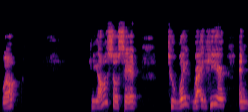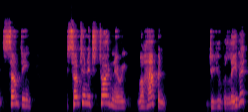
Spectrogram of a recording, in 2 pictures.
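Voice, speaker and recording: A man playing an excitable, incredulous biblical disciple in a church dramatic reading, agitated, stammering and insistent. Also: fairly high pitch, a little slow, pauses often.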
